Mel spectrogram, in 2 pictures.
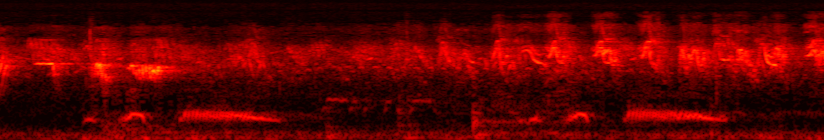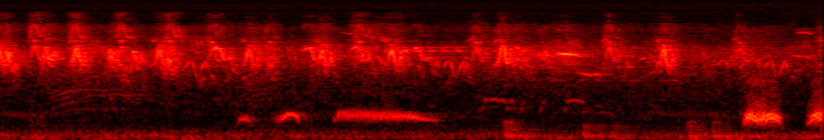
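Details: Decoy spotted dove calling to draw in a wild bird, described as small-voiced. Moderate hoarse coos, short notes followed by longer drawn-out ones, under a dense shrill insect chorus.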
